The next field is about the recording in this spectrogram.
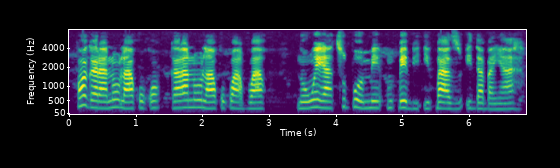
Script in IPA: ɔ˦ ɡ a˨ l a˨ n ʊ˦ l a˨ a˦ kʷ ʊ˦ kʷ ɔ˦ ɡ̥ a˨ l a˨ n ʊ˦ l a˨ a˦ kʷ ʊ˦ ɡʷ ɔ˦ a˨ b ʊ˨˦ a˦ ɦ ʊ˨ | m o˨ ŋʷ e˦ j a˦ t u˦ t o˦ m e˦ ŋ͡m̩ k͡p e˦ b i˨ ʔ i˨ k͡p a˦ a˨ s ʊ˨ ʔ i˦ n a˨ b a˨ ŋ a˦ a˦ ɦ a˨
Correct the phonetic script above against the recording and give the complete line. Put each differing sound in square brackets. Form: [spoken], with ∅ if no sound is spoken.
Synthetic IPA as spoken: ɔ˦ ɡ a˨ [ɾ] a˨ n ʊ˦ l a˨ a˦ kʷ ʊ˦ kʷ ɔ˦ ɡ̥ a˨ [ɾ] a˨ n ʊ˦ l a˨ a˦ kʷ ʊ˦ [kʷ] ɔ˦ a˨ b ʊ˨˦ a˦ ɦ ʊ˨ | [n] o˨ ŋʷ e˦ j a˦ t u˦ [p] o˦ m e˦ ŋ͡m̩ k͡p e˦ b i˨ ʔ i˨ k͡p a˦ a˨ [z] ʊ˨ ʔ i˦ [d] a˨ b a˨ [ɲ] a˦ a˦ ɦ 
